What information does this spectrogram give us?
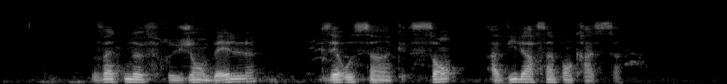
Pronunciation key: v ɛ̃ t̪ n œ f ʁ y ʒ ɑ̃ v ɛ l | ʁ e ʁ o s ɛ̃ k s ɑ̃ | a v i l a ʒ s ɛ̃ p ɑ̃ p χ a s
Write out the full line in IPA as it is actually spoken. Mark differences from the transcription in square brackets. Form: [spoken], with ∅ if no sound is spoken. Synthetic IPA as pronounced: v ɛ̃ t̪ n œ f ʁ y ʒ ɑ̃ [b] ɛ l | [z] e ʁ o s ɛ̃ k s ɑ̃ | a v i l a [ʁ] s ɛ̃ p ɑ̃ [k] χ a s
